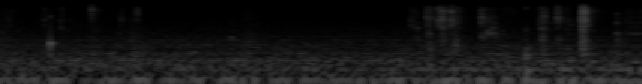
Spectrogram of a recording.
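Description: Computer keyboard keys being pressed while editing code: a few scattered clicks, then a quick run of keystrokes about three seconds in, over a faint steady hum.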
